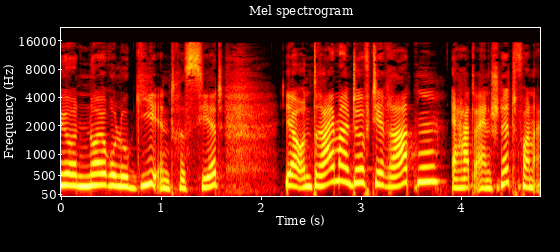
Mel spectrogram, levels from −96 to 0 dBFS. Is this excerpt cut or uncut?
cut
